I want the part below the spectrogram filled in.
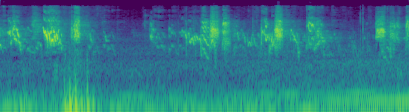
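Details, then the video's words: Australian parrots, or budgerigars, make a burst of loud squeaky chirps, a short pause, then renewed bubbly warbling and chirping to the end. "Australian parrot voice|Australian parrot ki awaz"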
